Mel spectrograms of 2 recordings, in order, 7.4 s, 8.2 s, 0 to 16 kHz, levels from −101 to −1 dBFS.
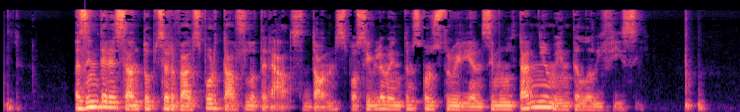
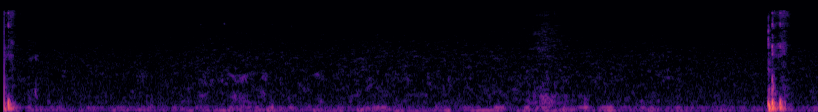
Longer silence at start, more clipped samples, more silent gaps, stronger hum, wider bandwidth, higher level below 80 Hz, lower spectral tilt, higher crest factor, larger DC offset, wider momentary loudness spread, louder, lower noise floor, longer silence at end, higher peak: about the same, 0.05 s vs 0.05 s; neither; neither; neither; about the same, 12 kHz vs 11 kHz; first, -52 dBFS vs -66 dBFS; second, -4.5 dB/octave vs -8 dB/octave; second, 20 dB vs 30 dB; neither; second, 13 LU vs 28 LU; first, -18 LUFS vs -43 LUFS; second, -68 dBFS vs -75 dBFS; about the same, 0.35 s vs 0.3 s; first, 0 dBFS vs -22 dBFS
